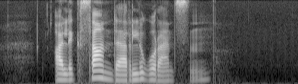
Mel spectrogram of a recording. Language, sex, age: Norwegian, female, 49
